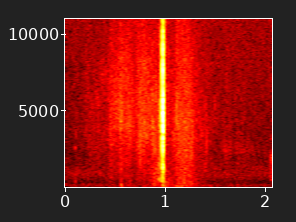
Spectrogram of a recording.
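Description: Golf pitching wedge striking a ball off turf: one sharp, crisp click about halfway through, with a faint swish of the swing just before it.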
